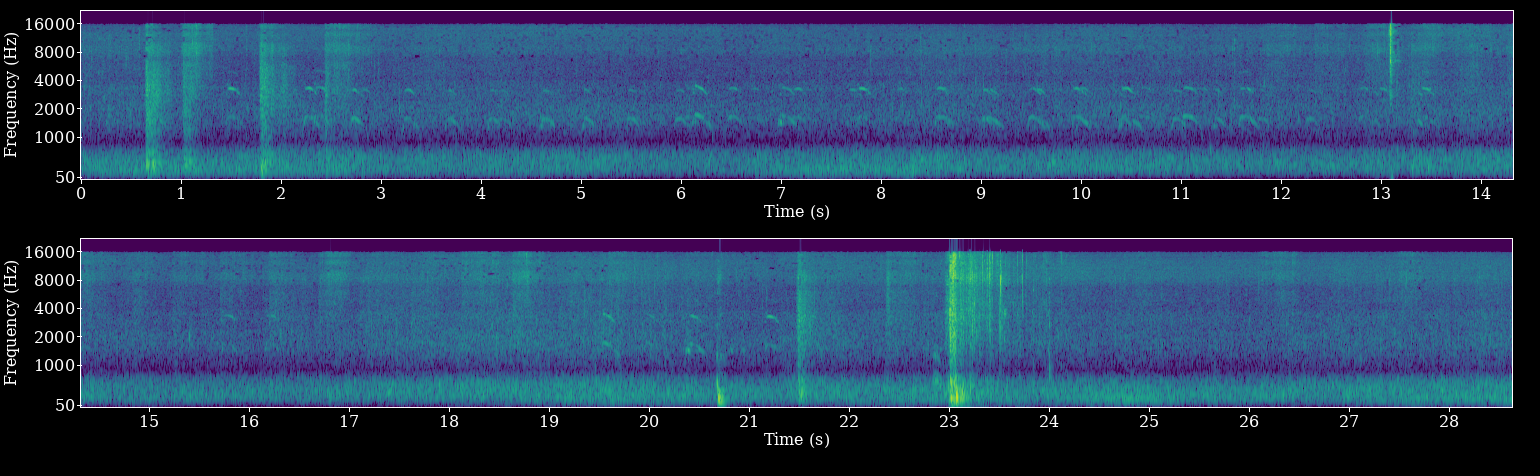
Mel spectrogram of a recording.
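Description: Waves wash gently onto a shore.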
